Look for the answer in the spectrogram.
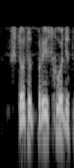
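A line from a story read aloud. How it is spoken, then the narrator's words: Indignant. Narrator (Russian): возмущенно начал он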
